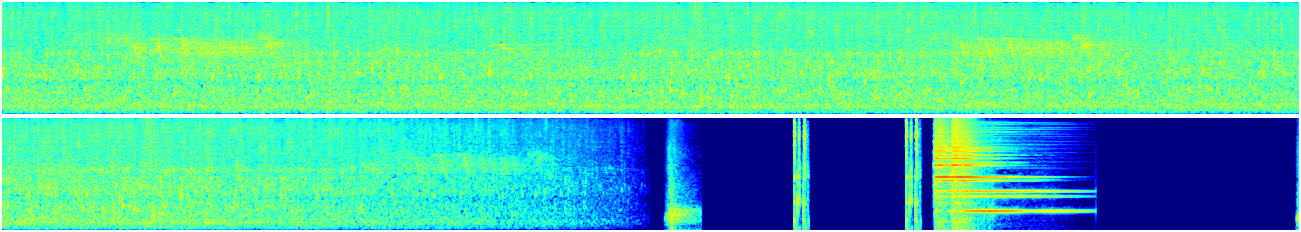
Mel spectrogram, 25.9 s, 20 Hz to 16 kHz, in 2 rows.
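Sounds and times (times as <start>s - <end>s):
rushing running water: 0.0s - 19.4s.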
